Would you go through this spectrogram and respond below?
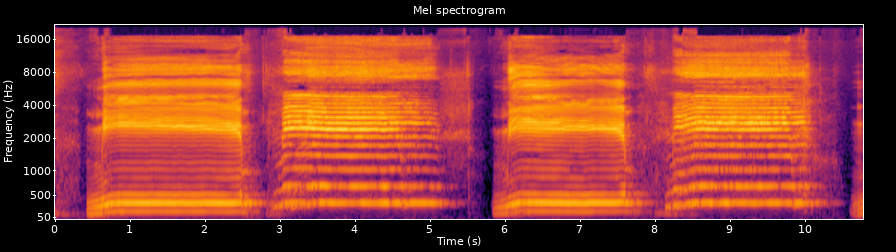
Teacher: यह दोनों होठों के खुश्क हिस से अदा होता है · یہ دونوں ہونٹوں کے خشک حصے سے ادا ہوتا ہے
